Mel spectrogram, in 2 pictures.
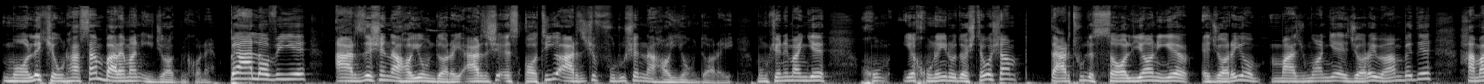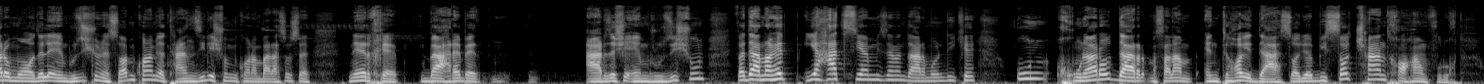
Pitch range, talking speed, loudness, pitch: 135-185 Hz, 170 wpm, -18 LUFS, 155 Hz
